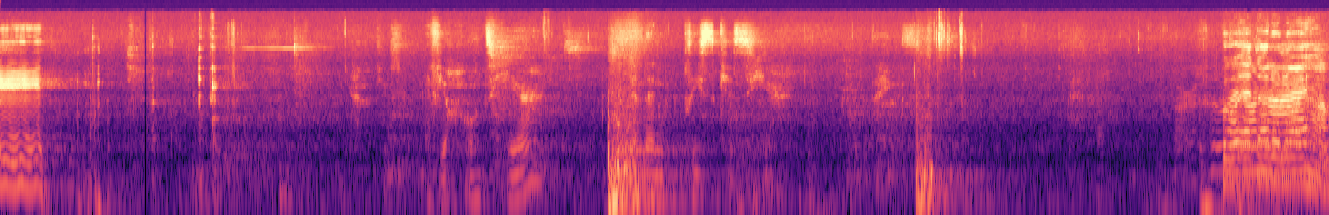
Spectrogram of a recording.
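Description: A man chants in a singing voice through a microphone in an echoing hall.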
